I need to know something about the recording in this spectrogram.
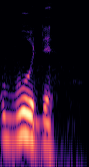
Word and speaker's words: would: vamos a contrastarlo con Wood se pronuncia igual que madera W entonces ambos se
